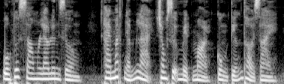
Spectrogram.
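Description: Low, husky woman reading a sad story. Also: expressive, warm tone. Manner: slow, sorrowful, emotional reading. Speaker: audiobook narrator. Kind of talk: scripted narration of a sad story.

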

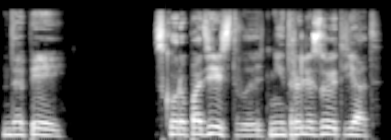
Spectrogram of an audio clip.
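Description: A gruff, grumbling space pirate, as a woman reader puts him on, his voice pushed low and dark. He talks brashly and is never rattled. It is a storybook reading. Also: level tone, slow pace.

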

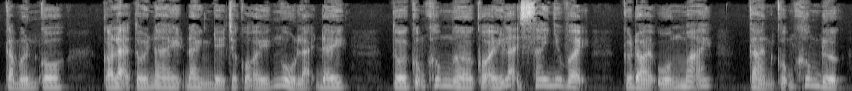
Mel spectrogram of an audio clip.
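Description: A woman's voice: on the low side, a little fast, dark tone, no echo, studio quality, lightly acted. A woman reading an audiobook story, voicing a considerate young man who speaks patiently and placatingly. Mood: calm.

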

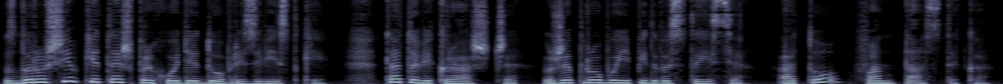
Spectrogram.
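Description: Woman reading a novel aloud, calm and measured, warm dark voice, dry sound. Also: medium pitch, no echo. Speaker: audiobook narrator. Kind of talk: scripted literary narration.

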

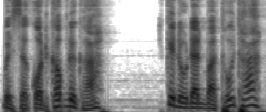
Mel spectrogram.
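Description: A man voicing a bad-tempered young father who scolds his wife in a gruff manner. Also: low-pitched, lively intonation, brisk, no room sound, studio quality, soft background music. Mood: furious.

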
